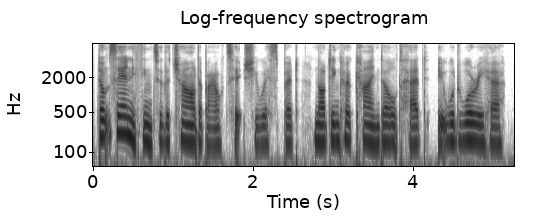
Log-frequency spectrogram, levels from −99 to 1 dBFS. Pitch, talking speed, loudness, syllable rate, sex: 150 Hz, 215 wpm, -20 LUFS, 5.4 syllables/s, female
